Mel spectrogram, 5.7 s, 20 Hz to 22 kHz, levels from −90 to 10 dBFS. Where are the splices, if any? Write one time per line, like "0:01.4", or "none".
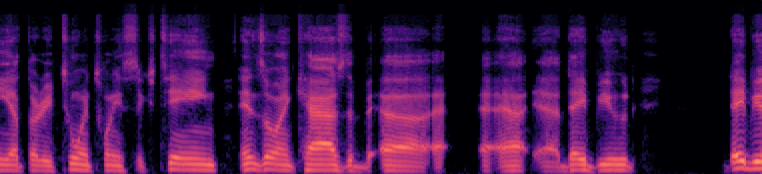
0:01.7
